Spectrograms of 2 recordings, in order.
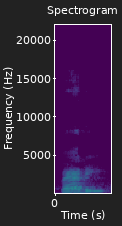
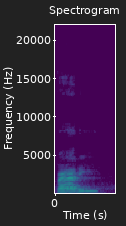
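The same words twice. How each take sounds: First: The middle consonant is a soft D sound. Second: The middle consonant is a soft D sound.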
